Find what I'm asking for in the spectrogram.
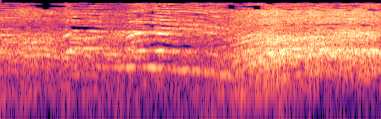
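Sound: crowd chanting a slogan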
